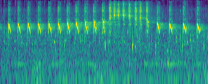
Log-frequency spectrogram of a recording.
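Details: Pied triller with 'nembak-nembak' style singing. Crisp, evenly paced notes come about six per second and briefly blur into a faster stutter midway before resuming a steady beat.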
